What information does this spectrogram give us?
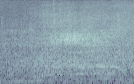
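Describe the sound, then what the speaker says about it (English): Ford Escort race car at a hillclimb revving and spinning its tyres to warm them, a steady engine drone with rising pitch and a broad rushing noise held throughout at moderate distance. "I can hear them warming up tires"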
